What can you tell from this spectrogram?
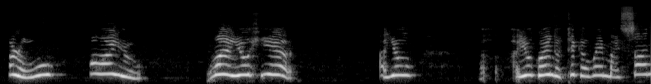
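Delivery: very high squeaky mom voice; Mickey Mouse mom. Shown as a demonstration. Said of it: "mom is gonna be a little bit like Mickey Mouse".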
